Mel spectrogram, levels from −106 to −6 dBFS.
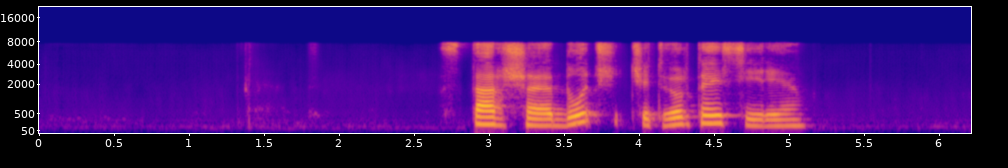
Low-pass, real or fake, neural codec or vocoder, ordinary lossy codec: none; fake; codec, 16 kHz, 2 kbps, X-Codec, HuBERT features, trained on general audio; none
